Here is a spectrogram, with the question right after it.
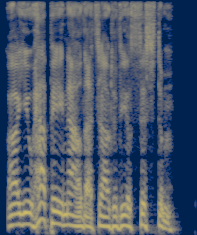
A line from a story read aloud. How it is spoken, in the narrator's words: sneered in his unusual accent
